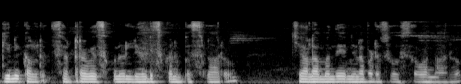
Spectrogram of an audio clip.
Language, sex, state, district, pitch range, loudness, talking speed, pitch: Telugu, male, Andhra Pradesh, Srikakulam, 115-125 Hz, -18 LUFS, 145 wpm, 120 Hz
